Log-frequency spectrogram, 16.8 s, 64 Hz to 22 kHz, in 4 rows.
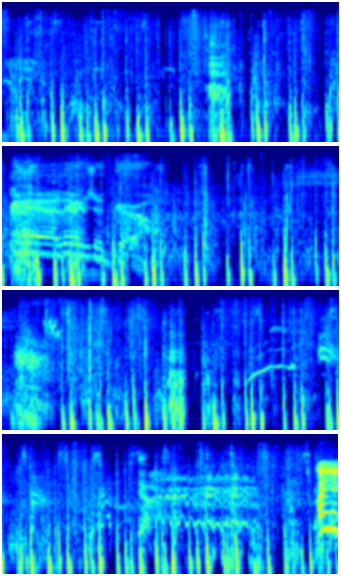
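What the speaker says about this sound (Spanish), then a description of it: "El caballo parece una vaquita con tantas manchas" Hooves clip-clop in a brisk, steady rhythm as a spotted horse is ridden in Red Dead Redemption 2. Several loud whinnies and neighs break through, and someone talks over parts of it.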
